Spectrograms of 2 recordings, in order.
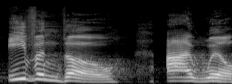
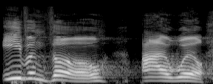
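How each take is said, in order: First: "even though I will" said slowly, leaning on "even"; deliberate slow emphasis; slow stressed phrase. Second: "Even though I will" slow and a bit louder, "Even" stressed; weighty slow restatement; slow emphatic repeat. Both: Shown as a demonstration.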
